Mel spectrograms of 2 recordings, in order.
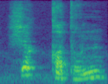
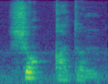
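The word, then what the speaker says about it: شقة: Shaqqatun, that's a flat. It can be pronounced also as shaqqatun or shuqqatun. Shuqqatun, shakkatun, shaqqatun, and shiqqatun. They're all correct.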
